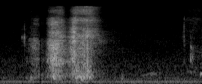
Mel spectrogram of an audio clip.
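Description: A woman's crying sob: one short, breathy burst with two peaks, lasting under a second, muffled by her hand over her mouth.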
